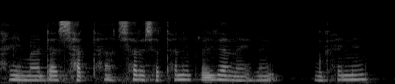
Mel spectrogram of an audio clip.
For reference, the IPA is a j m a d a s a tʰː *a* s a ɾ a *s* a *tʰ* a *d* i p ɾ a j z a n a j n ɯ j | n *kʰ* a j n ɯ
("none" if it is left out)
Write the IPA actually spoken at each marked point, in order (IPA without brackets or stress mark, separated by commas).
a, s, tʰ, n, kʰ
